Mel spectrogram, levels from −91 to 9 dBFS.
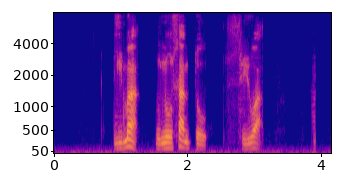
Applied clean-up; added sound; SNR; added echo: neural diffusion model UNIVERSE++.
